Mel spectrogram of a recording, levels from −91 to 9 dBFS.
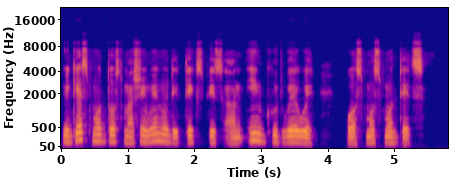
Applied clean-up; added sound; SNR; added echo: neural mask model DeepFilterNet 3.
